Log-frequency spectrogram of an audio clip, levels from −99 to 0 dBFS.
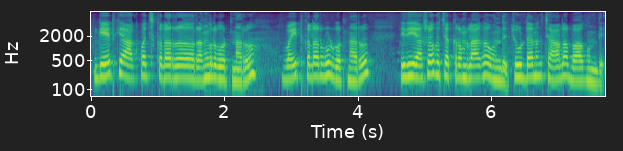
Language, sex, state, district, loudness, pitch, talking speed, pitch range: Telugu, female, Andhra Pradesh, Sri Satya Sai, -15 LUFS, 200 Hz, 140 wpm, 180-215 Hz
